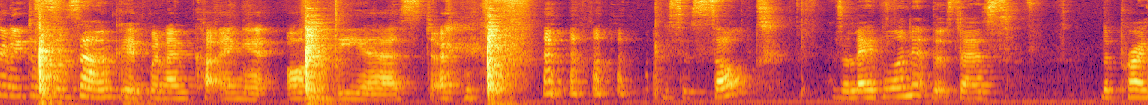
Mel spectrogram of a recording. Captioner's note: laughs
